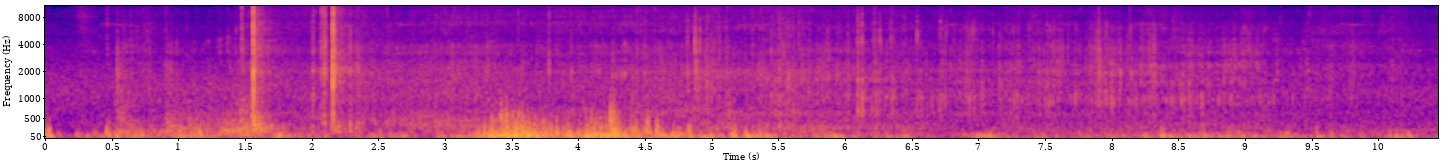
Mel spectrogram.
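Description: Child's kick scooter on a wooden ramp and pavement: two sharp clacks about a second and a half and two seconds in, then a louder rumble of the small wheels rolling, settling into a steady rolling rumble on the asphalt.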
